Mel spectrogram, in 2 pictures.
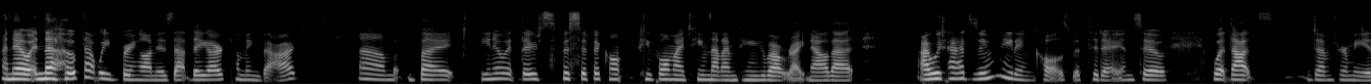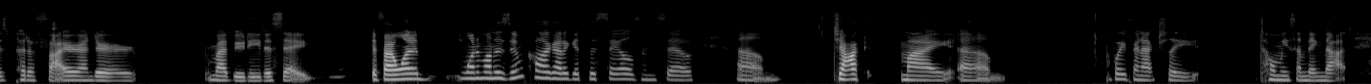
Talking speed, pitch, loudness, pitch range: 190 wpm, 225 Hz, -29 LUFS, 205-255 Hz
